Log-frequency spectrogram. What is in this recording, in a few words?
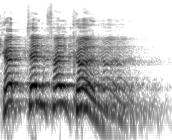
French EU Announcer; Captain; SSBU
